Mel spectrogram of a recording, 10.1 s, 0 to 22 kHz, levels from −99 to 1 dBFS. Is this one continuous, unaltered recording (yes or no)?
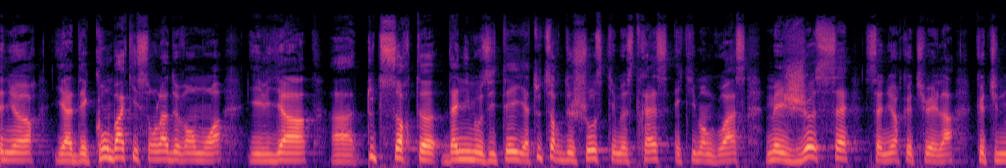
yes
